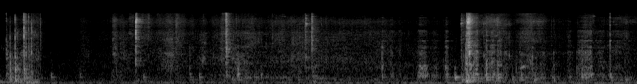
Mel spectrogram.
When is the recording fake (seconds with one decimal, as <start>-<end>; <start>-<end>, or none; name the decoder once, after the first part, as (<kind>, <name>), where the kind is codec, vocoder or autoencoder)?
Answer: 5.0-5.7 (autoencoder, DAC-VAE)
